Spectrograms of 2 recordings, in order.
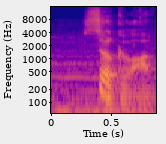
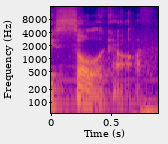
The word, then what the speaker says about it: Sokolov: Sokolov, that's it, right? I don't know why I always want to say Solokov, but anyways.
